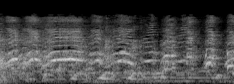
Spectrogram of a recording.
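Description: People laughing in a quick run of short chuckling bursts, about four a second.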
